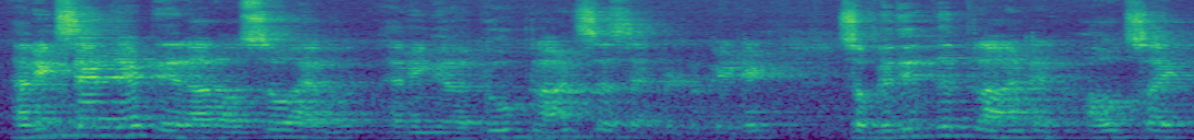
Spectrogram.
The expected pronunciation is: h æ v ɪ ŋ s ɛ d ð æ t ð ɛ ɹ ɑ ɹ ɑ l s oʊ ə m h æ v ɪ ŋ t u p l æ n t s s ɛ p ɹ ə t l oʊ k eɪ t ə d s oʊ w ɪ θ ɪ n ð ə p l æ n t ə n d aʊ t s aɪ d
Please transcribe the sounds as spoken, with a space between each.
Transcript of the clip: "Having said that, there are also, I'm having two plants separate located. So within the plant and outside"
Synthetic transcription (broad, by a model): h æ v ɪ ŋ s ɛ d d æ t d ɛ ɹ ɑ ɹ ɑ l s oʊ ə h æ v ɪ ŋ t u p l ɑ n t s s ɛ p ə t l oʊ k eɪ t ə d s oʊ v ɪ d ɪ n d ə p l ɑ n t ə n d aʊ t s aɪ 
